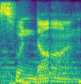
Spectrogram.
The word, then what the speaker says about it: Swindon: Is it actually Swindon? Like the D is silent?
